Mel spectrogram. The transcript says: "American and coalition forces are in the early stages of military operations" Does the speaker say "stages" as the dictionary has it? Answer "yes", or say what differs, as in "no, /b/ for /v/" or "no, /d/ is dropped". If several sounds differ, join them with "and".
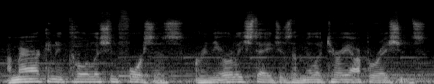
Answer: yes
